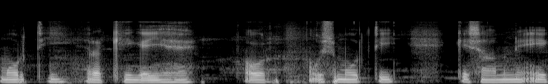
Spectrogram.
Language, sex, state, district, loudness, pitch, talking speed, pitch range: Hindi, male, Uttar Pradesh, Muzaffarnagar, -22 LUFS, 110 Hz, 120 wpm, 105-115 Hz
